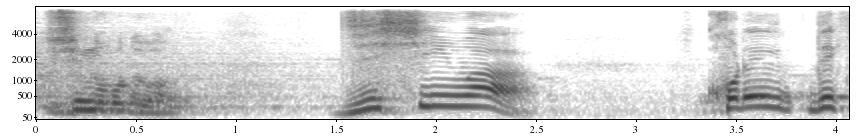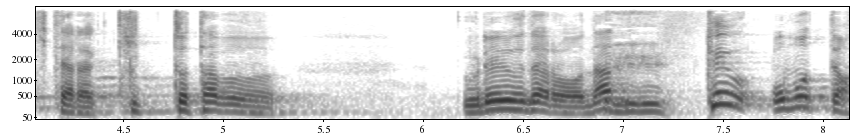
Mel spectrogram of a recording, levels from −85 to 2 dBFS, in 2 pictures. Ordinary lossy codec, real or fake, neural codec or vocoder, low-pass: none; real; none; 7.2 kHz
